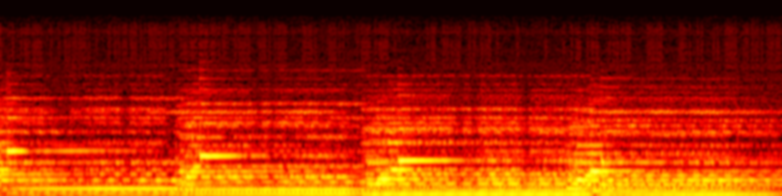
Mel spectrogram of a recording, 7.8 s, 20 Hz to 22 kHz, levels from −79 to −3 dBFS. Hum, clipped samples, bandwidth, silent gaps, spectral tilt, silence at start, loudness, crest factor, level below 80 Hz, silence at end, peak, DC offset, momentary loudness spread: none; under 0.1%; 16 kHz; none; -7.5 dB/octave; 0 s; -22 LUFS; 14 dB; -28 dBFS; 0 s; -6 dBFS; under 0.1%; 7 LU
